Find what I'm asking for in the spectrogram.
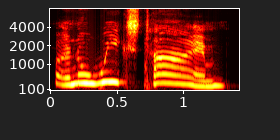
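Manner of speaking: very high, drawn-out silly voice; playful high-pitched echo; mock sing-song echo. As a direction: stretch it out high and goofy. Drawn-out high mocking echo of partner.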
